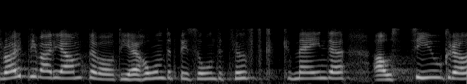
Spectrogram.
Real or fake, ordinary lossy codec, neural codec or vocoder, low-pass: fake; none; codec, 16 kHz in and 24 kHz out, 0.9 kbps, LongCat-Audio-Codec, four codebook decoder; 5.4 kHz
